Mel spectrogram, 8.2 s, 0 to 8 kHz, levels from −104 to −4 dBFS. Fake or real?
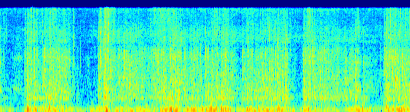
fake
